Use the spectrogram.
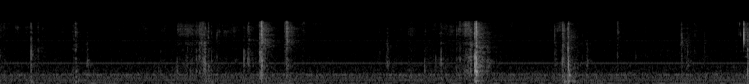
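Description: Fortune-telling cards handled and shuffled softly, with scattered faint snaps and flicks at irregular intervals over a quiet room hum, with no talking.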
